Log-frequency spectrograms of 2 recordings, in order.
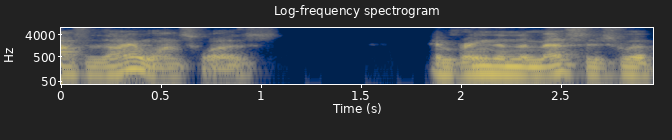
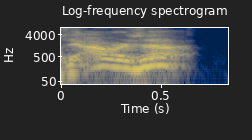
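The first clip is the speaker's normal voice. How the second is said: curt therapist; 11 semitones higher, 6 dB louder than usual. Retold or imitated. Therapist ends session abruptly.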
